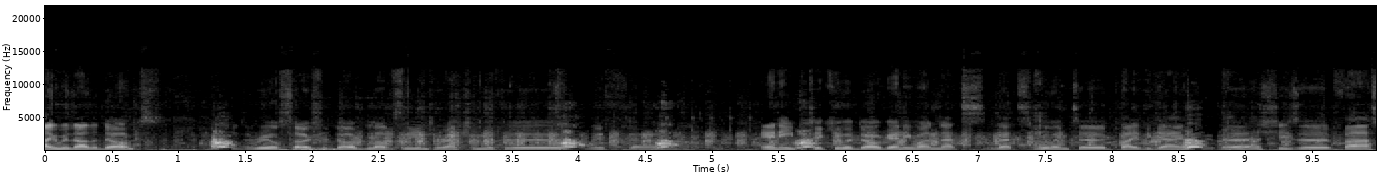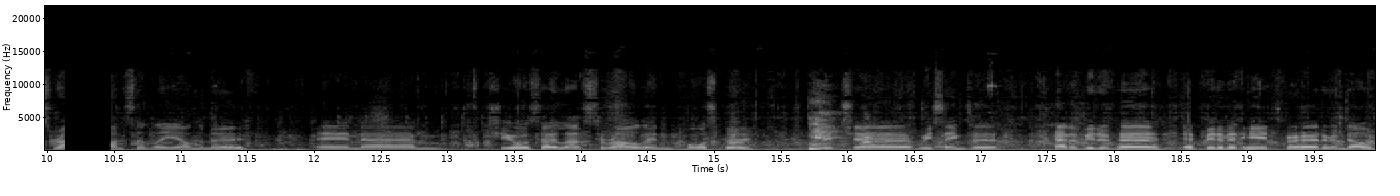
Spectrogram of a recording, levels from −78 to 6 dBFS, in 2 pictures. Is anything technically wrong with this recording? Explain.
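Yes, there's an audio dropout to silence from 10.12 to 10.47 s. For about 0.35 s the sound cuts out completely, no room tone at all, then resumes. The input was likely lost briefly while the recorder kept writing silence, so that stretch is simply gone.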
